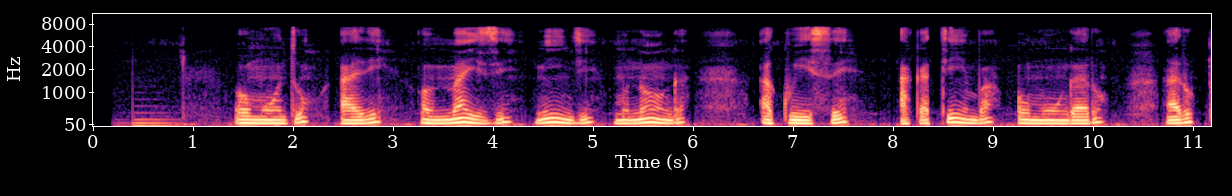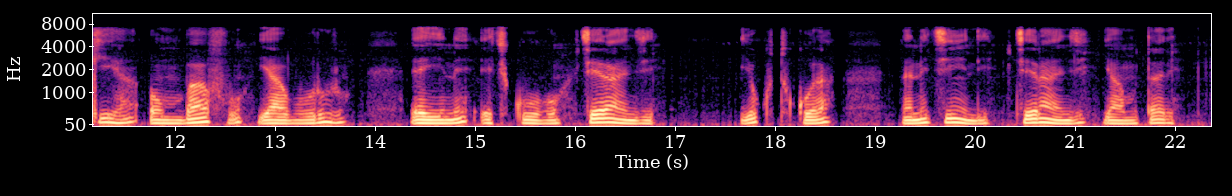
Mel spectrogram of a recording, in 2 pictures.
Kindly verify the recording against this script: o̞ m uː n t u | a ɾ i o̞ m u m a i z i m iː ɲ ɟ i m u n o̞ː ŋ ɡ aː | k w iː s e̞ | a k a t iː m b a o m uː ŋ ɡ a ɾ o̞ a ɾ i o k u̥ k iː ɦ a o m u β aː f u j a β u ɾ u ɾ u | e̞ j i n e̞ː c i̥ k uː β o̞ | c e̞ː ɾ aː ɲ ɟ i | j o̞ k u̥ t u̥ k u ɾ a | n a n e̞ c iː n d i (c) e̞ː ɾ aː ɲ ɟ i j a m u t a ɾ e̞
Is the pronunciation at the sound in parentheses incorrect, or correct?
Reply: correct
